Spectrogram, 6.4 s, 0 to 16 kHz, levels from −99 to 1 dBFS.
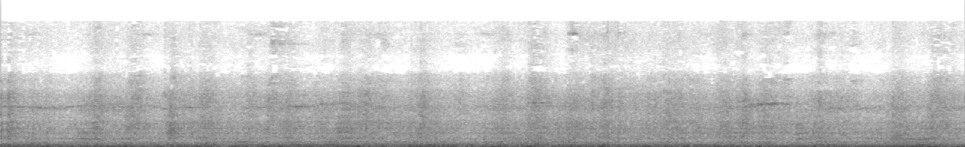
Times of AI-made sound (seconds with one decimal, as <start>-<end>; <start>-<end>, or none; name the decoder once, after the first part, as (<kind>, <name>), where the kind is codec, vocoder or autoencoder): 2.3-3.5 (vocoder, BigVGAN v2); 4.9-5.5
